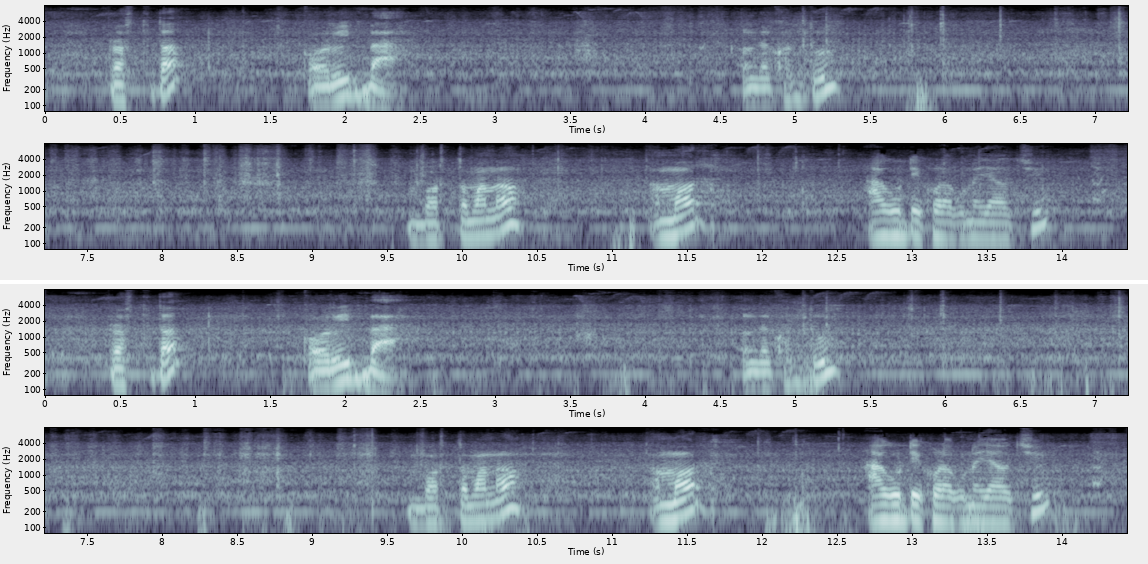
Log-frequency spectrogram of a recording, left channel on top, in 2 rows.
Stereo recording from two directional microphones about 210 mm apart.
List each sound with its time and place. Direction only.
0.4 s speech: 5° right (ahead or behind)
4.6 s speech: centre (ahead or behind)
9.8 s speech: centre (ahead or behind)
11.2 s speech: 5° right (ahead or behind)
12.7 s speech: 20° right (ahead or behind)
